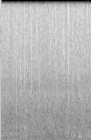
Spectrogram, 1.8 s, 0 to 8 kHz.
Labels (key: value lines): label: biophony
recorder: SoundTrap 300

label: biophony, grouper
recorder: SoundTrap 300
